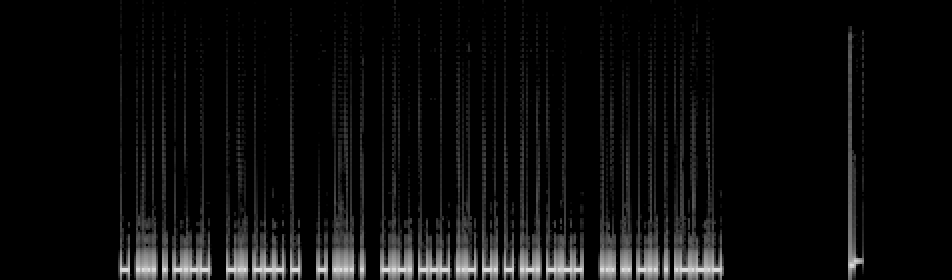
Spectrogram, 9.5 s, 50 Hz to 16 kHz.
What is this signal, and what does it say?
Morse code, heard as a keyed tone, about 44 wpm, 700 Hz. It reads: THEY DOT THE COUNTRY SIDE.
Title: Sentences from Top 1500 Words 45wpm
